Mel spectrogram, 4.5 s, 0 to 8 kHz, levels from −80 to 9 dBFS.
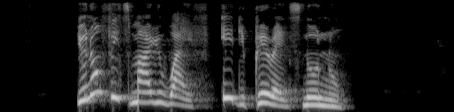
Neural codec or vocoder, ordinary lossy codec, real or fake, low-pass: none; MP3, 64 kbps; real; 7.2 kHz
